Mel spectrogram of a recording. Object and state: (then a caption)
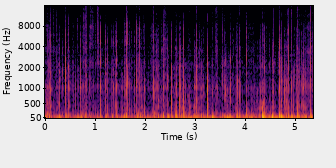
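Small cardboard box. A small, hollow yellow-and-white cardboard box is held close to the microphone and tapped and scratched with fingertips and nails. A rapid, continuous patter of soft, dry taps follows, with hollow low thumps underneath and brief scratchy clicks on top. Each tap dies away almost instantly, and the stronger taps cluster toward the end.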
